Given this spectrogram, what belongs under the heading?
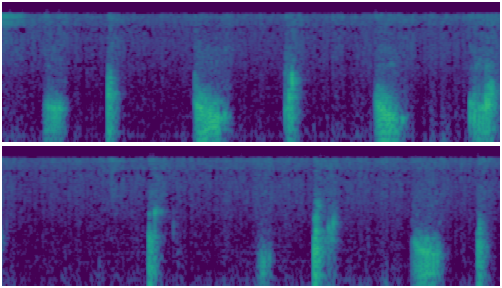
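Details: Stomach growling (borborygmi): low gurgling rumbles in irregular bursts with quiet gaps between them.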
